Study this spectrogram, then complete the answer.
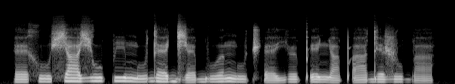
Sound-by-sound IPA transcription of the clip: ɛ˩xu˧ ɕa˥ʑu˥pi˥ mu˧˥dɛ˧˥ d͡ʑɛ˩˧bu˧˥ə̯ ŋu˧t͡ʃʼɛ˩ jø˧˥pʼe˧ɲa˩ pʼa˧˥de˥ʐu˥ ba˩

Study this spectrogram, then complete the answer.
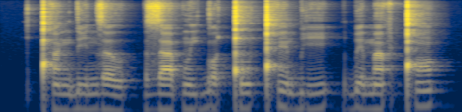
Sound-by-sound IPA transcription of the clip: ǃʰãŋɗinzɐʊ̯ | zapũj ɠɔǃuǃʰẽ ɓi | ɓemãfǃʰɔ̃

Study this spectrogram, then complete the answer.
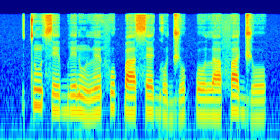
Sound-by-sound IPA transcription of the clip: tũ˦se˧be˧ ɾũ˨ lɛ̃˧fo˦k͡pa˧ sɛ˧ɡo˨d͡ʒo˨˦ k͡po˧la˧ fa˦ d͡ʒo˧

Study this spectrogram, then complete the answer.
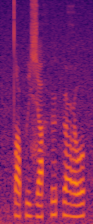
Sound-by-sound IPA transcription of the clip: tˤefiʑa hʉhʉʕo

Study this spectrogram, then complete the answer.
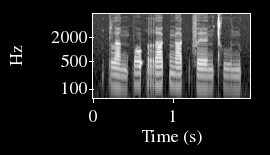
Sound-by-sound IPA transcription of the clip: pla˨˩npɔ˦˥ʔra˦˥k̚ ŋa˦˥k̚fɛː˧ŋtʰu˧n

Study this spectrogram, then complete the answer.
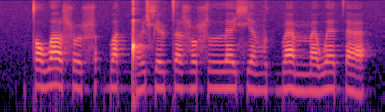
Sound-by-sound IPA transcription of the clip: tɔwaʂʊʂ | baɡ͡ǃaɭɕɛɭtæ ʐɔʂlːɛɕɛ vʊt bæmːæ wɛtɾæ

